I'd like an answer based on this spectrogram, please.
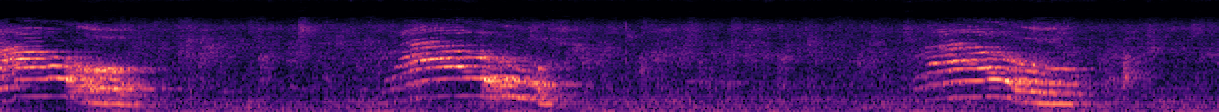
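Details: Pet cat protesting a bath indoors: three long, loud, downward-bending meows spaced about two to three seconds apart, with a quiet watery background.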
